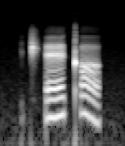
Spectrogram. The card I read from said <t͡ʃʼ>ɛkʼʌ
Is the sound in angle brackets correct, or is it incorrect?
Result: correct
